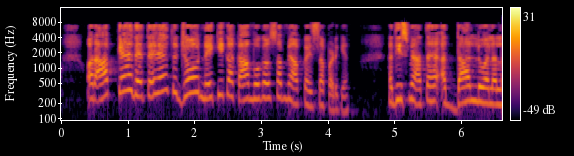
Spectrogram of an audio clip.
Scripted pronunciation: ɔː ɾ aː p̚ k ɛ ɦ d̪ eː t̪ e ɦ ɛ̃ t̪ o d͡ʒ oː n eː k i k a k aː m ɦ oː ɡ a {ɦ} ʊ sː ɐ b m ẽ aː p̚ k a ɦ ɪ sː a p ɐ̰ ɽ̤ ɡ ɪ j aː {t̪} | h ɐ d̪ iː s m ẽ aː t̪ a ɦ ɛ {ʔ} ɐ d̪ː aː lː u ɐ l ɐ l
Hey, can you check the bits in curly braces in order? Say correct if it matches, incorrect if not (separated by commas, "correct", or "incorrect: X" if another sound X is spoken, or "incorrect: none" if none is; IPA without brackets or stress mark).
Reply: incorrect: none, incorrect: none, correct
